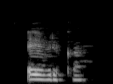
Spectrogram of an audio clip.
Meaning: eureka!
- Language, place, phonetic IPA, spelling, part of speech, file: Russian, Saint Petersburg, [ˈɛvrʲɪkə], эврика, interjection, LL-Q7737 (rus)-эврика.wav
